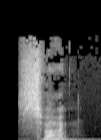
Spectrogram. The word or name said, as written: sving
